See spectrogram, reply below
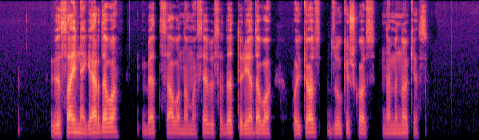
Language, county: Lithuanian, Klaipėda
